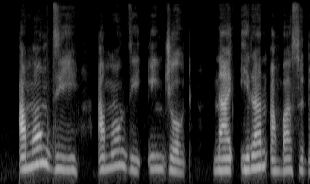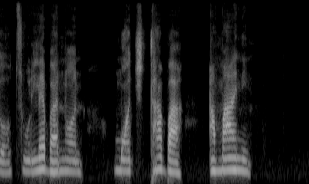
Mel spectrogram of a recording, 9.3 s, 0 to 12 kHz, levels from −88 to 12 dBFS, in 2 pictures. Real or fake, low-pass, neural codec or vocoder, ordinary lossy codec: fake; none; codec, 24 kHz, 3 kbps, HILCodec; none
